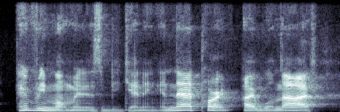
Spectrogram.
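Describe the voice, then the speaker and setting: Moderate pace, ordinary pitch variation and audible room echo. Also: man. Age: 60s. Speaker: tech entrepreneur and ultra-athlete. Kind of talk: podcast interview. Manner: animated.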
